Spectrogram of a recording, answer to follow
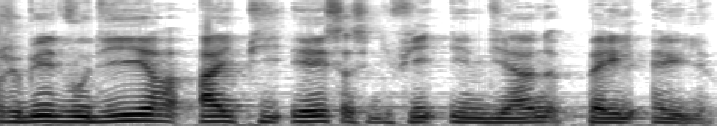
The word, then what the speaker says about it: IPA: D'ailleurs, les bières qui sont dites IPA, bon ça c'est la prononciation française, sinon c'est IPA, eh bien elles sont très à la mode en ce moment et elles sont également très houblonnées.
